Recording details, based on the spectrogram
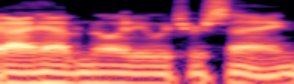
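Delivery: normal talking voice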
